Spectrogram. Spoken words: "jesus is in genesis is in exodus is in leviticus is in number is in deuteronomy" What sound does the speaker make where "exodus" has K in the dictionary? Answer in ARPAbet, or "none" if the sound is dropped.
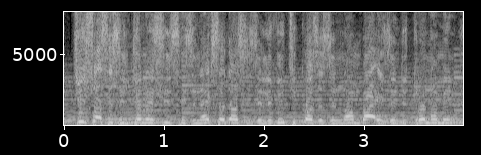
K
